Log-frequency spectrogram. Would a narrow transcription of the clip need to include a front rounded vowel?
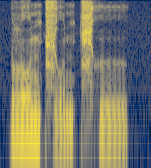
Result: no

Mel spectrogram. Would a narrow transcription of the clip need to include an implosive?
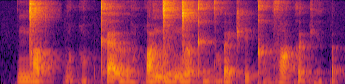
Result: no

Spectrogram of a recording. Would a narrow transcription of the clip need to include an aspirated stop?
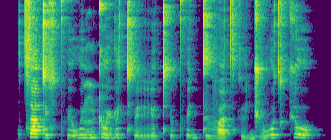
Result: yes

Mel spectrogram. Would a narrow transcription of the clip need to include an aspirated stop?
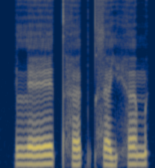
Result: yes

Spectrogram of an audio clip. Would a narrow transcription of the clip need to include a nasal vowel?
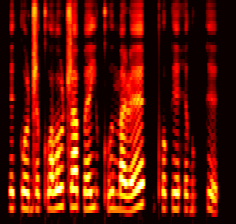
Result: no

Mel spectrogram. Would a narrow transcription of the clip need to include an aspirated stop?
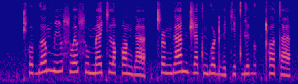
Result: yes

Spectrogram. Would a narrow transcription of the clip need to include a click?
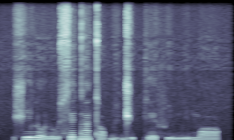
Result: no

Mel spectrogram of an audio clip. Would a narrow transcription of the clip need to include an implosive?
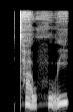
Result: no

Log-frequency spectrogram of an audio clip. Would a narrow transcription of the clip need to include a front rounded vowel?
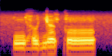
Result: yes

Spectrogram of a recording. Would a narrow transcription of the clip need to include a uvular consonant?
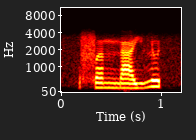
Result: no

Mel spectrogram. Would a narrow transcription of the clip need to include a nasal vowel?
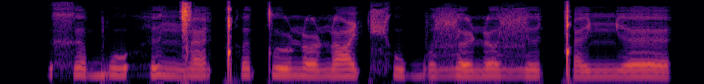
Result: no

